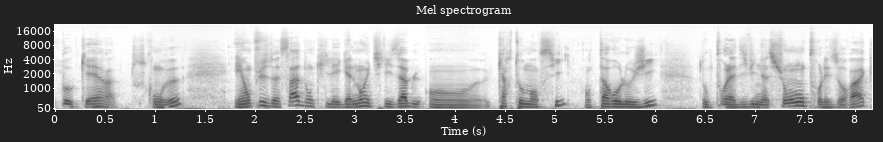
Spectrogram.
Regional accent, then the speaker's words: Auvergne-Rhône-Alpes, France; also born or lived in Lyon; je suis scénariste et je viens d'Auvergne. J'ai pas mal vécu à Lyon aussi et en ce moment je me balade un peu partout en France.

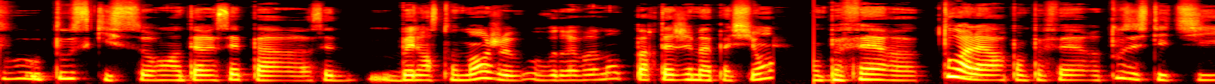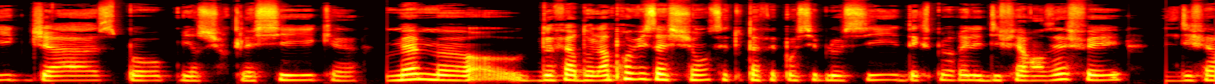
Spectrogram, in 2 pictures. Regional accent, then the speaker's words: Saint Petersburg, Russia; French is a second language; moved away as an adult; now in Briançon, France; je suis harpiste professionnelle, concertiste. Depuis 10 ans, je suis en France. Je viens de Saint-Pétersbourg, de Russie. Et je suis très heureuse d'être à Briançon depuis

